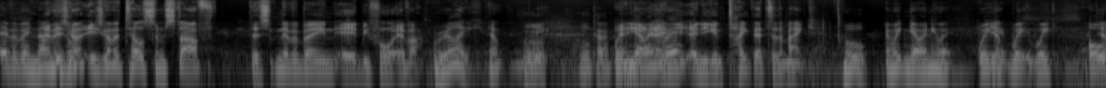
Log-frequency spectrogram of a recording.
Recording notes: Live from the Railway Hotel today. The Railway Hotel is near a railway line.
